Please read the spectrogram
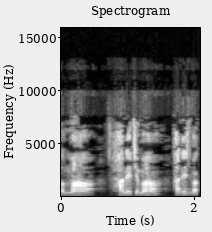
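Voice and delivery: put-on wheedling, coaxing, soothing little-kid voice. Acting out a child who upset the mother: imitating a child coaxing. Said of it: "그 달갭니다".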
